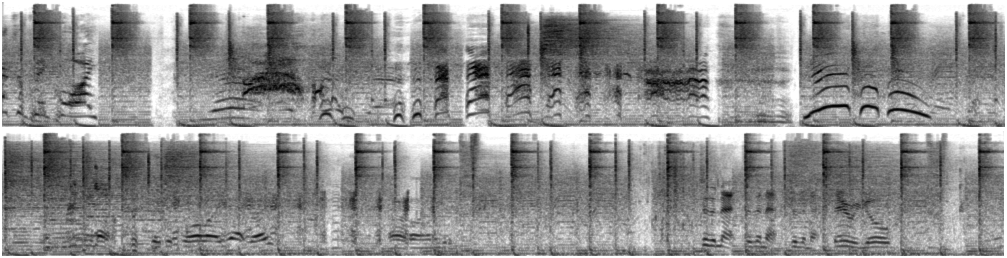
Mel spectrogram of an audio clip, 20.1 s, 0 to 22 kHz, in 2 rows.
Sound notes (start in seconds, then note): 4.7 laughing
